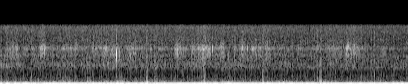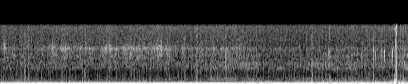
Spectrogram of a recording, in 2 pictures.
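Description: Steady low rumble of a car driving slowly over a rutted dirt track, picked up by a camera mounted on the car, with many small knocks and rattles from the bumps and a sharper knock near the end.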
